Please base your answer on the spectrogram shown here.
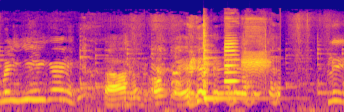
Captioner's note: laughs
